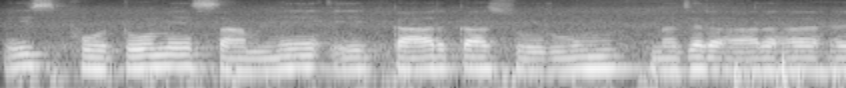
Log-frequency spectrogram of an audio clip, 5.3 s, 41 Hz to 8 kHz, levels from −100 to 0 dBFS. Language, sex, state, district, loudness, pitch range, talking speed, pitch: Hindi, male, Uttar Pradesh, Lucknow, -15 LUFS, 125-140 Hz, 135 wpm, 130 Hz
